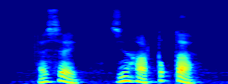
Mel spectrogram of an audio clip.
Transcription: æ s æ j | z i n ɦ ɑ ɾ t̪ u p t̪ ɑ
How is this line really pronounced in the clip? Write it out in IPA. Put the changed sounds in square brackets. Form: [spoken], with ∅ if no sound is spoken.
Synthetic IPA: æ s æ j | z i n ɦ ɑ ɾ t̪ u [q] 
